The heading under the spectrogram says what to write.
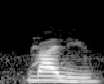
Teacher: first syllable lleva el acento.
